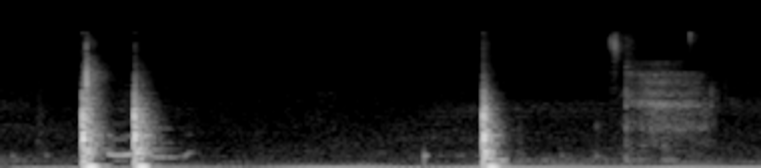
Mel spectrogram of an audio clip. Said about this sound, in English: On the final knock, the door goes ajar and just kind of like swings in a little bit.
